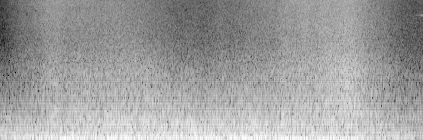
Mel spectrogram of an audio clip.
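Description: Cartoon sound effect of a deep, rushing wind. It builds over the first second, holds, and fades away near the end.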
